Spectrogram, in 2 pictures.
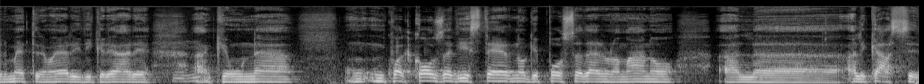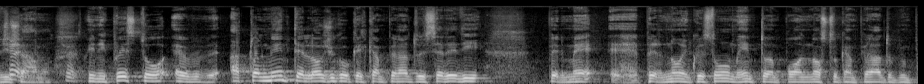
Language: Italian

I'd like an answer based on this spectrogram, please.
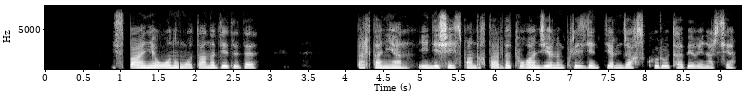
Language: Kazakh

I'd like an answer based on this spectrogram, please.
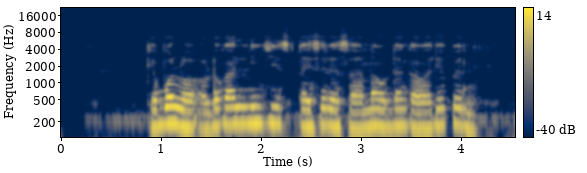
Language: Masai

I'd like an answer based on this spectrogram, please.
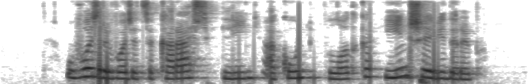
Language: Belarusian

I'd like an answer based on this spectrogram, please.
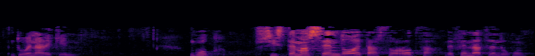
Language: Basque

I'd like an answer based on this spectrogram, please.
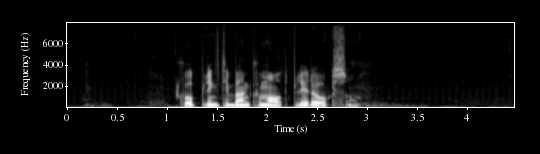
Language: Swedish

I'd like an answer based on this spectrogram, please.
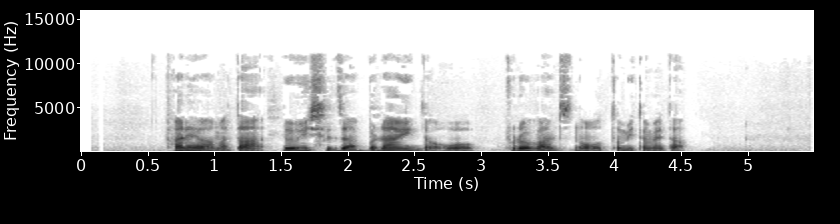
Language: Japanese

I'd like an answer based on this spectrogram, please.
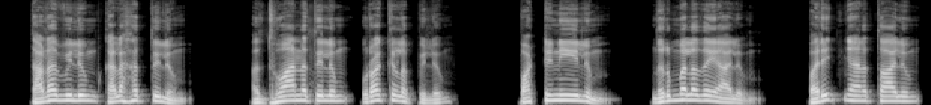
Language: Malayalam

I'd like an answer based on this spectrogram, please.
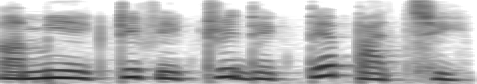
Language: Bangla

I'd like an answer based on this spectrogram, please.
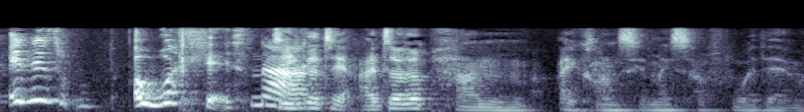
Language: Welsh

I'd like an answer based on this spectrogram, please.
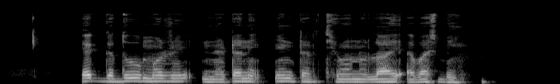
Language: Shina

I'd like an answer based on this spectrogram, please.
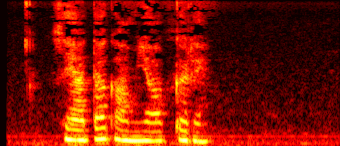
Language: Urdu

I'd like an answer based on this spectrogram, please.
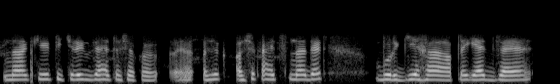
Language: Konkani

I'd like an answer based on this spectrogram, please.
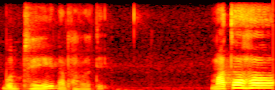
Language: Sanskrit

